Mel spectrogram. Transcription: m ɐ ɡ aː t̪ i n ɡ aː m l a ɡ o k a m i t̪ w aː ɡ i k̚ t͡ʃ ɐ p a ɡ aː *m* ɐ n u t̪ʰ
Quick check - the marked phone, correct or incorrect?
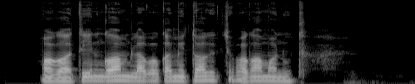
correct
